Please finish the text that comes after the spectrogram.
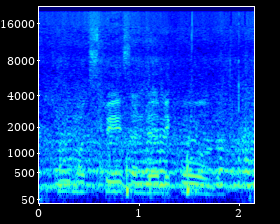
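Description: Honey bees hum steadily at a hive, a dense continuous buzz close to the listener with slight rises and dips in pitch.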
